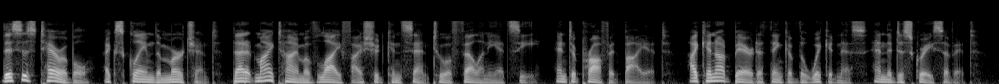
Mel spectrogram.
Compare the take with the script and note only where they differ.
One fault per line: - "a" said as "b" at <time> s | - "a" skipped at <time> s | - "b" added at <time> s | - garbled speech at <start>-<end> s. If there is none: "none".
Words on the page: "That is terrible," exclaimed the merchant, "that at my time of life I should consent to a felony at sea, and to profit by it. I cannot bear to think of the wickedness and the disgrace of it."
- "That" said as "This" at 0.0 s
